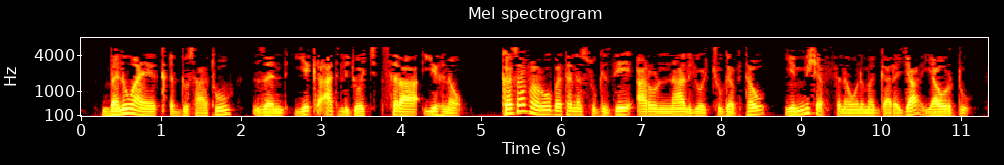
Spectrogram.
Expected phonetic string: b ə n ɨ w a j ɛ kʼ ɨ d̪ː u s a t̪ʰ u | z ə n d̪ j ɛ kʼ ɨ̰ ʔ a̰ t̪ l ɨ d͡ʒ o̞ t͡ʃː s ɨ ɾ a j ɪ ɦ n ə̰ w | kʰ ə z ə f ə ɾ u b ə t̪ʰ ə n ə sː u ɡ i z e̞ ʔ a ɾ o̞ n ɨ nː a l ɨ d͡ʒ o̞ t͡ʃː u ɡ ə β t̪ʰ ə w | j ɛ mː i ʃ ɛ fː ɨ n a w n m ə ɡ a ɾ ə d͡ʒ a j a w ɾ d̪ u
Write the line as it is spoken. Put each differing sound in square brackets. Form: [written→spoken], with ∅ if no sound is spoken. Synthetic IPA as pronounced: b ə n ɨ w a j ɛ kʼ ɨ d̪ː u s a t̪ʰ u | z ə n d̪ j ɛ kʼ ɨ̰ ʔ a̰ t̪ l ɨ d͡ʒ o̞ t͡ʃː s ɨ ɾ a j ɪ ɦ n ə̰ w | kʰ ə [z→s] ə f ə ɾ u b ə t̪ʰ ə n ə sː u ɡ i z e̞ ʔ a ɾ o̞ n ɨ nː a l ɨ d͡ʒ o̞ t͡ʃː u ɡ ə β t̪ʰ ə w | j ɛ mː i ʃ ɛ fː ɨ n [a→ə] w n m ə ɡ a ɾ ə d͡ʒ a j a w ɾ d̪ u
